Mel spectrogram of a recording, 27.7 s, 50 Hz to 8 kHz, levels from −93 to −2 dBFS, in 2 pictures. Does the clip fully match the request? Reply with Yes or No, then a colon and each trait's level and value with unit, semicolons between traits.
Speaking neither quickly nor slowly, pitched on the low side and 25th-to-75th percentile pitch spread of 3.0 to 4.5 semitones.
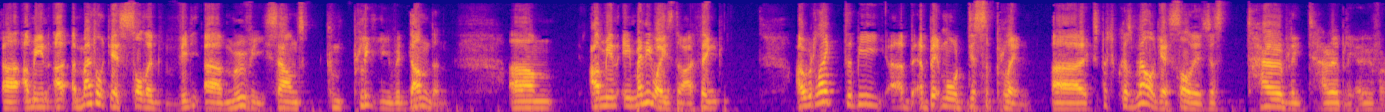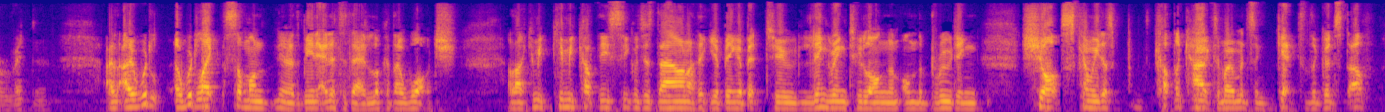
No: fast, 220 wpm; low, 125 Hz; average, 3.3 semitones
